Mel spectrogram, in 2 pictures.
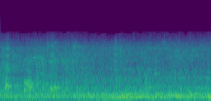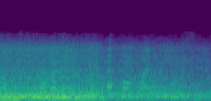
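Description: Radio-play sound effect of a train at a station: a steady rumble that swells in the middle and eases off near the end, with faint voices in the first second.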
